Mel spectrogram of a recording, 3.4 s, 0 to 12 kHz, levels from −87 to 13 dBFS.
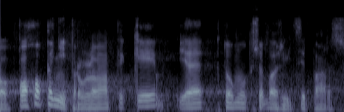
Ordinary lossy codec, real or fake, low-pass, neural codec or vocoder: Opus, 16 kbps; fake; 7.2 kHz; codec, 16 kHz, 6 kbps, DAC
